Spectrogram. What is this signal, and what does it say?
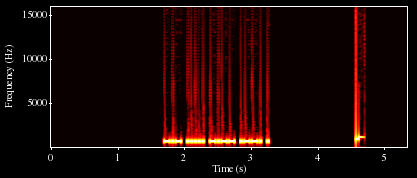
Morse code, heard as a keyed tone, about 39 wpm, 700 Hz. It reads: K5YPE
